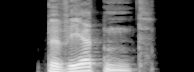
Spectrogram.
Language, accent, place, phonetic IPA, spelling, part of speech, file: German, Germany, Berlin, [bəˈveːɐ̯tn̩t], bewertend, verb, De-bewertend.ogg
- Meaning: present participle of bewerten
